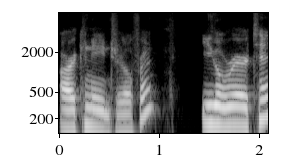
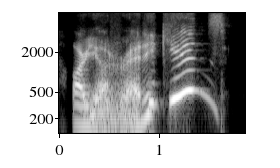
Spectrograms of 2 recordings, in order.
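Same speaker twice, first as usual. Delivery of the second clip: put-on pirate accent, higher and louder; 14 semitones higher, 9 dB louder than usual. Calling out to another speaker in a SpongeBob pirate voice. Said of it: "was my accent more SpongeBob pirate than Irish".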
